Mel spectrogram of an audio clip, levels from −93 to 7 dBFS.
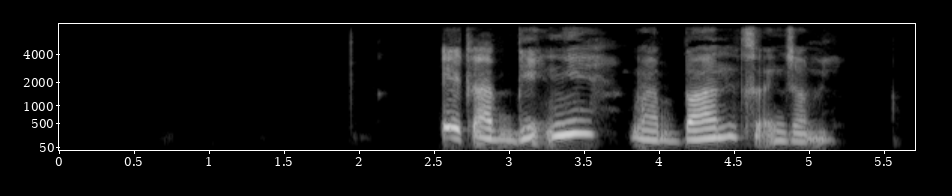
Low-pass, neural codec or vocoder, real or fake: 7.2 kHz; codec, 16 kHz, 2 kbps, FreqCodec, larger model; fake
